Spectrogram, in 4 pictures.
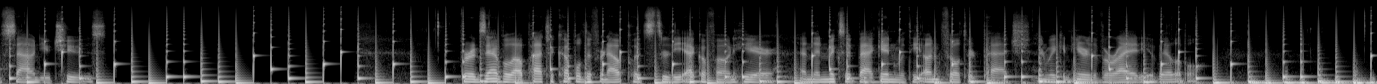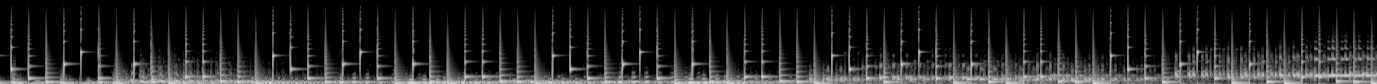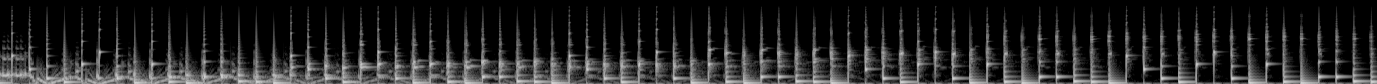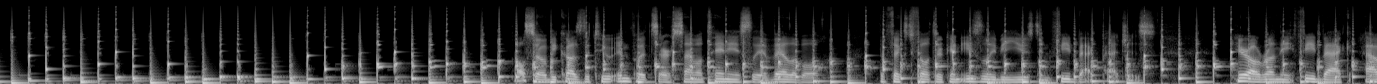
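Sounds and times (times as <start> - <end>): short bass pulses: 12.0 - 33.0
low synth drone: 12.1 - 33.2
clicky synthesizer sequence: 12.9 - 32.7.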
